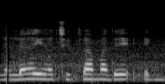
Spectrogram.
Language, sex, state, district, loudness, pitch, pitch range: Marathi, female, Maharashtra, Aurangabad, -22 LUFS, 230 Hz, 230-235 Hz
